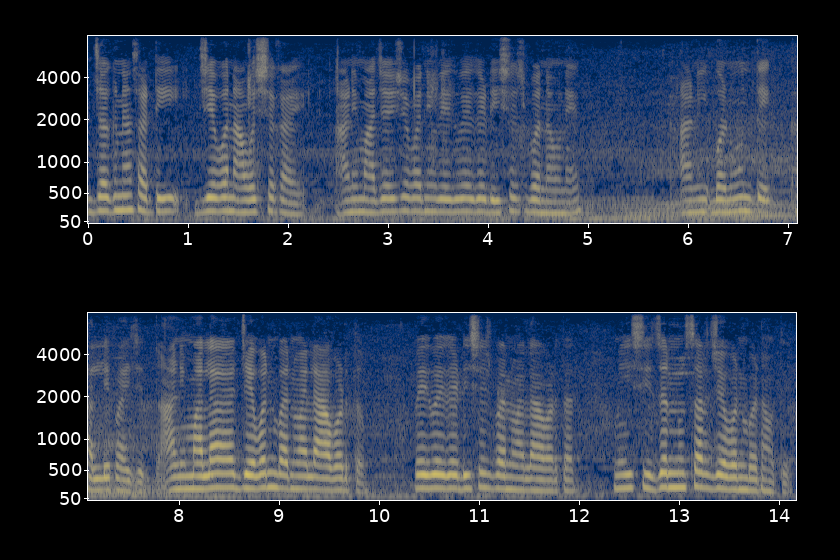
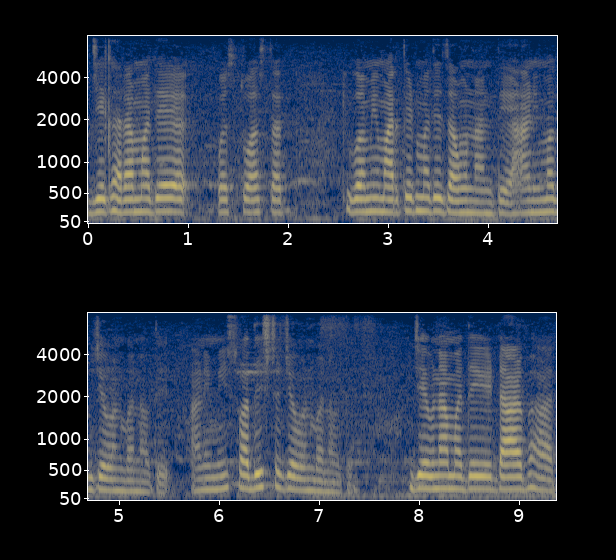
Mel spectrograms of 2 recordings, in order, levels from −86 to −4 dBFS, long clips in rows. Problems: none marked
